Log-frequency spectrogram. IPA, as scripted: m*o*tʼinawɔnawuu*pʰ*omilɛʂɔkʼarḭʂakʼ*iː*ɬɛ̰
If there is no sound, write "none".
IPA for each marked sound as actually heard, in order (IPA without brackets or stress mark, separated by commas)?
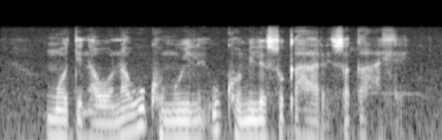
o, kʰ, aː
